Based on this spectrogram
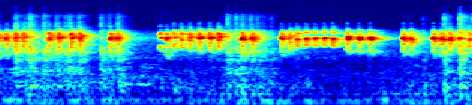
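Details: Bedtime song of a straw-headed bulbul, used to rouse other bulbuls: quick runs of rattling, ringing notes in short bursts, with longer gaps near the second mark and a soft background hum.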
